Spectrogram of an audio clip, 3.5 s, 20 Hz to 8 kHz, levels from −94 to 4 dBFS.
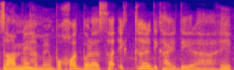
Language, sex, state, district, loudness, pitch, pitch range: Hindi, female, Uttar Pradesh, Lucknow, -17 LUFS, 210 Hz, 205-240 Hz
